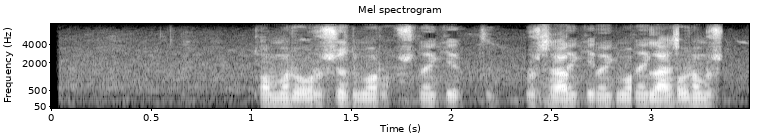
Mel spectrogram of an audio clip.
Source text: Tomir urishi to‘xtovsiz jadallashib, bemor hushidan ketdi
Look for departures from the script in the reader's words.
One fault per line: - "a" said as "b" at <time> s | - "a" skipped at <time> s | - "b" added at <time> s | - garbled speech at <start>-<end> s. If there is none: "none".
- "to‘xtovsiz jadallashib" skipped at 1.5 s
- garbled speech at 2.4-3.4 s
